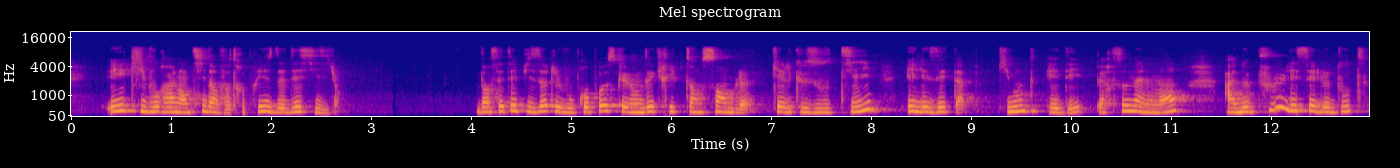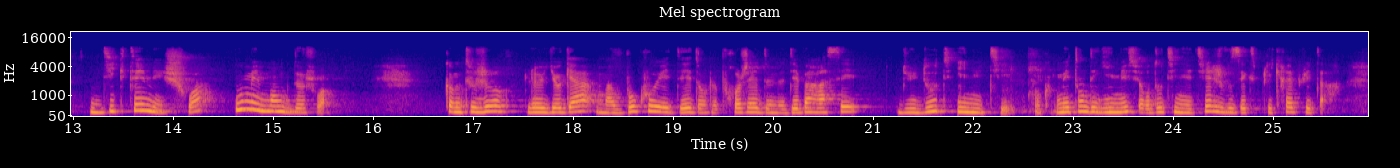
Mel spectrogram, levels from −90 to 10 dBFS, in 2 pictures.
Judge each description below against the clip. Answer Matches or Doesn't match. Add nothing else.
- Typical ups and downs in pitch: Matches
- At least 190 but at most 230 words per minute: Doesn't match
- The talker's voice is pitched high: Matches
